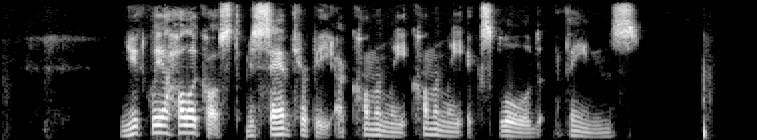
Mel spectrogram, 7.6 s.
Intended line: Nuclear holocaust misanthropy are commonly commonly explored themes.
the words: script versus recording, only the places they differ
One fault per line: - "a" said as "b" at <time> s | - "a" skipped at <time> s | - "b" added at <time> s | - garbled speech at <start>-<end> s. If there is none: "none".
none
